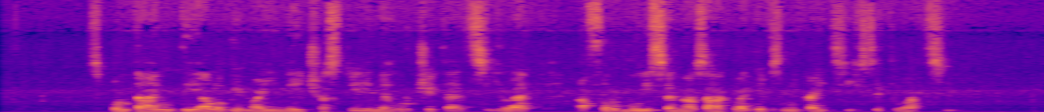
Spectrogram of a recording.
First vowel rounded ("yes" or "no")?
yes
